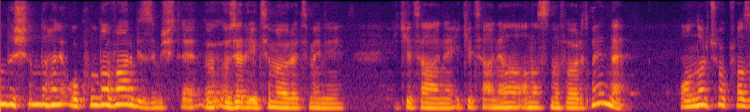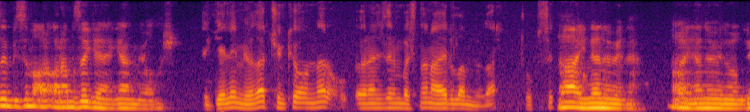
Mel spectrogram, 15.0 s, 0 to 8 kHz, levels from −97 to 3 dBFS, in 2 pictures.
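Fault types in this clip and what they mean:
Speech suppressed in double talk: the speech briefly dips by about 10 to 15 dB near 0.1, 9.5 and 14.9 s, likely an echo canceller ducking overlapping talk.
Echo leak: a very faint copy of the speech returns about 468 ms late around 3.74 to 3.94 s, likely loudspeaker pickup the echo canceller missed.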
